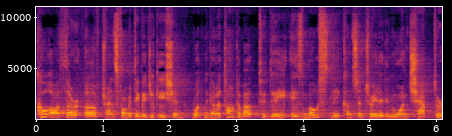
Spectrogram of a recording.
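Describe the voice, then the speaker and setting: A man with a Quebec accent speaks at a moderate pace and a high pitch. His intonation is lively, and there is noticeable background noise. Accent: French Canadian accent in English. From Quebec, Canada. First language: French. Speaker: teacher and lecturer. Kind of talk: lecture.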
